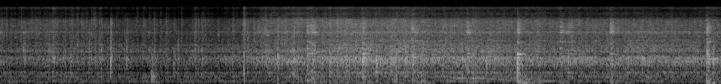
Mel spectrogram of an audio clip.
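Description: Chicken hitting a hot pan of sautéing garlic and onion sets off a loud, continuous close-up sizzle that swells and thickens after a couple of seconds, with no voices.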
